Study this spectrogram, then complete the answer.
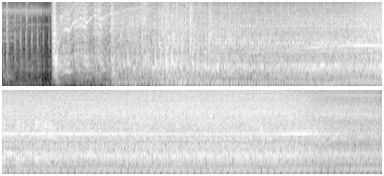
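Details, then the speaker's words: Generac diesel light-plant generator just shut down warm, restarted. Catches within half a second and settles into a steady, even diesel run; normal quick warm restart. "I just shut her down, but I do want to see if it'll just flip right back on."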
